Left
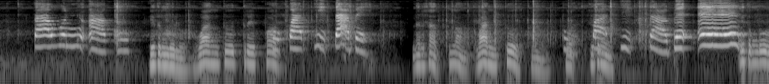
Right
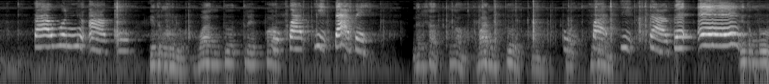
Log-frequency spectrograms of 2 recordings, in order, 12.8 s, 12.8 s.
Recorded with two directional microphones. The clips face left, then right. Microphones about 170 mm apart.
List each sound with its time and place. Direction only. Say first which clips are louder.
0.5 s child singing: even; 10° left (ahead or behind)
2.5 s mantra: left 11 dB; 50° left (ahead or behind)
4.7 s a sound: right 3 dB; 10° left (ahead or behind)
6.9 s mantra: left 8 dB; 50° left (ahead or behind)
8.5 s a child's voice: left 6 dB; 20° left (ahead or behind)
10.2 s babbling: left 1 dB; 20° left (ahead or behind)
